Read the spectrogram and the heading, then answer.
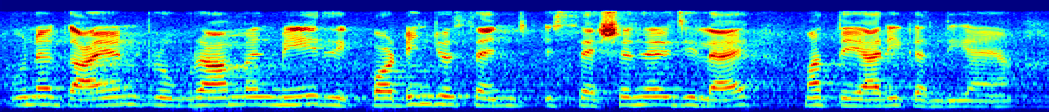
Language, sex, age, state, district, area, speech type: Sindhi, female, 18-30, Madhya Pradesh, Katni, rural, spontaneous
